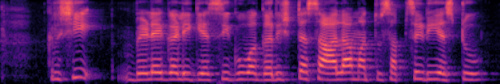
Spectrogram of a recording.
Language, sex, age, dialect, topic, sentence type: Kannada, female, 18-24, Coastal/Dakshin, agriculture, question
